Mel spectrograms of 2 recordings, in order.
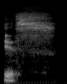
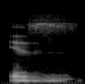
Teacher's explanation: Now, we do have partial end of word devoicing, not full end of word devoicing, partial end of word devoicing. Z is voiced, Z, S is the same sound, but voiceless. We don't vibrate the vocal cords. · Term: full Z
